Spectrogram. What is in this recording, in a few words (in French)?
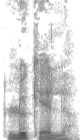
"lequel", pronunciation fr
